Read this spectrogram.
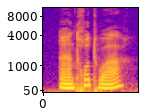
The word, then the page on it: trottoir: France; [tʁɔ.twaʁ]; French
